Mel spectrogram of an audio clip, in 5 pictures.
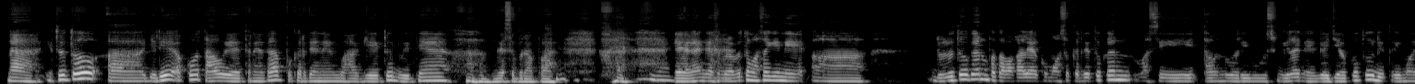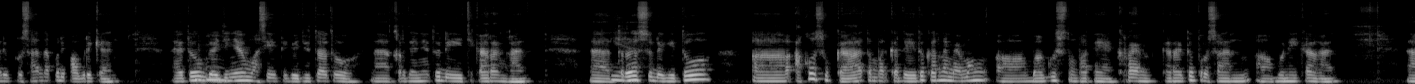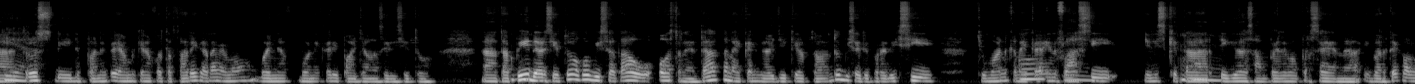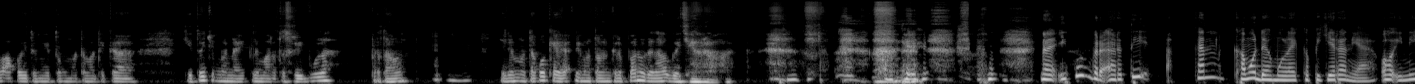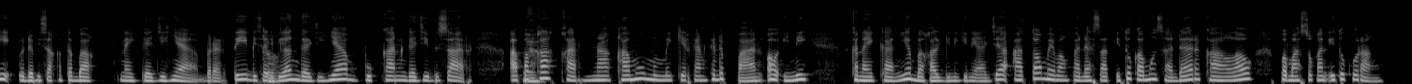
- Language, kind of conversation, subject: Indonesian, podcast, Bagaimana kamu menyeimbangkan gaji dengan kepuasan kerja?
- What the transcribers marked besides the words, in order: static; chuckle; tapping; chuckle; laughing while speaking: "Oke"; chuckle; laughing while speaking: "gaji berapa"; laugh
